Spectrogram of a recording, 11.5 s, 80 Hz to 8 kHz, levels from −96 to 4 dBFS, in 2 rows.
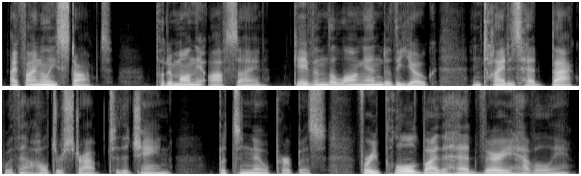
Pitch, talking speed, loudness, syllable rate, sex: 105 Hz, 215 wpm, -21 LUFS, 5.3 syllables/s, male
